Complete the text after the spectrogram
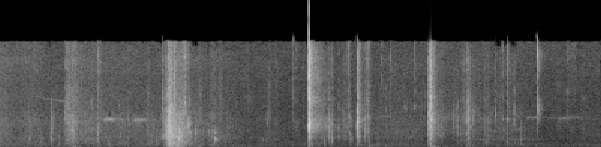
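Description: Dry twigs snap and crack as a hand breaks them.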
